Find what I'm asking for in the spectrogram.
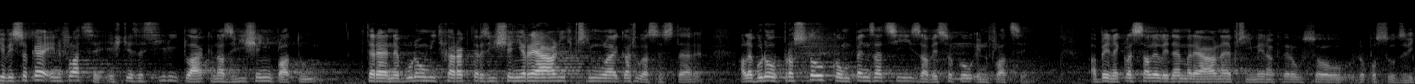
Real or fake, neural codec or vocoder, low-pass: real; none; 7.2 kHz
